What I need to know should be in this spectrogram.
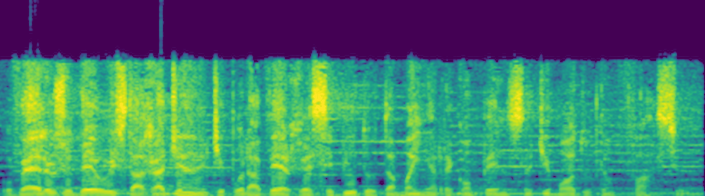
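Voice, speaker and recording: A man's voice: low-pitched, normal speed. A man giving scripted dramatic narration for a radio play. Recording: reverberant, muffled, music behind.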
